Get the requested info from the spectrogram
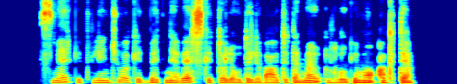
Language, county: Lithuanian, Telšiai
